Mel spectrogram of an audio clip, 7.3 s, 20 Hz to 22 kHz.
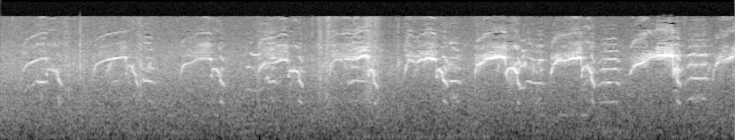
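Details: During feeding of two chicks by their mother at a common buzzard nest in Tiszalök, Hungary, 2 June 2024, high, thin whistled calls fall in pitch and repeat in a quickening, overlapping run.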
